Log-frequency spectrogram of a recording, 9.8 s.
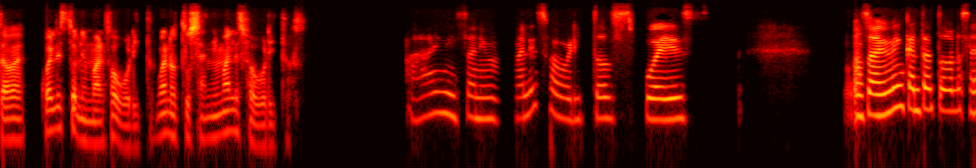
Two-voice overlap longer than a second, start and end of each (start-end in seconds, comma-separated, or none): none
